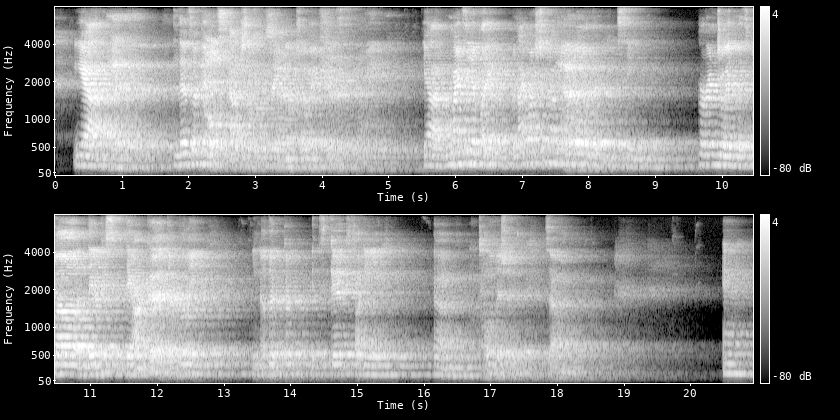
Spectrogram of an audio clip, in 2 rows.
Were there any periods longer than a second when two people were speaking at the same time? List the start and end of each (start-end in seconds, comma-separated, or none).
2.2-4.4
